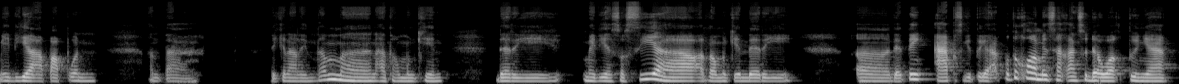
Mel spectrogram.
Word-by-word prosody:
media 165 Hz, -2 st, 0 dB
apapun 160 Hz, +1 st, -4 dB, 0.6 s
entah 145 Hz, -2 st, -9 dB, 0.8 s
dikenalin 155 Hz, -1 st, -5 dB
temen 185 Hz, -7 st, +2 dB
atau 160 Hz, 0 st, -5 dB
mungkin 155 Hz, +1 st, -4 dB, 0.5 s
dari 155 Hz, 0 st, -2 dB, 0.3 s
media 165 Hz, -2 st, -1 dB
sosial 165 Hz, -2 st, +3 dB
atau 160 Hz, -1 st, -1 dB
mungkin 155 Hz, 0 st, -3 dB
dari, 155 Hz, +1 st, -3 dB, 0.6 s
eee, 155 Hz, -2 st, -1 dB
dating 240 Hz, +11 st, +1 dB
apps 165 Hz, 0 st, +3 dB
gitu 160 Hz, +2 st, -6 dB
ya. 155 Hz, -1 st, -1 dB
Aku -, -, -3 dB
tuh 305 Hz, -, +2 dB
kalau 280 Hz, -3 st, +7 dB
misalkan 200 Hz, -4 st, +2 dB
sudah 180 Hz, -2 st, +3 dB
waktunya 160 Hz, -1 st, +2 dB
160 Hz, 120 wpm, -21 LUFS, 155-175 Hz, 0.8 s, kalau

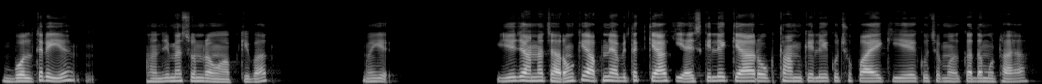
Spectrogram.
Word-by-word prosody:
बोलते 150 Hz, +5 st, +2 dB
रहिए। 165 Hz, -2 st, +2 dB
उ 200 Hz, +1 st, -13 dB, 0.6 s
हाँ 140 Hz, -1 st, -3 dB
जी, 145 Hz, +3 st, -3 dB
मैं 165 Hz, +1 st, 0 dB
सुन 160 Hz, -1 st, -2 dB
रहा 140 Hz, -, +2 dB
हूँ 130 Hz, -2 st, 0 dB
आपकी 115 Hz, +3 st, -6 dB
बात। 130 Hz, +1 st, -4 dB, 0.9 s
मैं 140 Hz, -, -4 dB
ये 145 Hz, -2 st, -3 dB, 1.1 s
ये 155 Hz, +3 st, 0 dB
जानना 175 Hz, -1 st, +4 dB
चाह 155 Hz, -4 st, +3 dB
रहा 140 Hz, -, +3 dB
हूँ 170 Hz, -, -2 dB
कि 200 Hz, -, -1 dB
आपने 180 Hz, +2 st, +1 dB
अभी 165 Hz, -1 st, +1 dB
तक 185 Hz, -, -2 dB
क्या 170 Hz, -1 st, +7 dB
किया? 160 Hz, -5 st, 0 dB
इसके 145 Hz, +5 st, -1 dB
लिए 180 Hz, +1 st, +1 dB
क्या 165 Hz, -2 st, +5 dB
रोकथाम 155 Hz, 0 st, -1 dB
के 160 Hz, -, 0 dB
लिए 155 Hz, 0 st, -2 dB
कुछ 165 Hz, -, -9 dB
उपाय 150 Hz, -3 st, +3 dB
किए, 150 Hz, 0 st, -3 dB
कुछ 150 Hz, 0 st, -9 dB
म 140 Hz, -1 st, -4 dB
कदम 145 Hz, 0 st, 0 dB
उठाया? 140 Hz, +2 st, -3 dB
155 Hz, 215 wpm, -22 LUFS, 145-165 Hz, 1.1 s, क्या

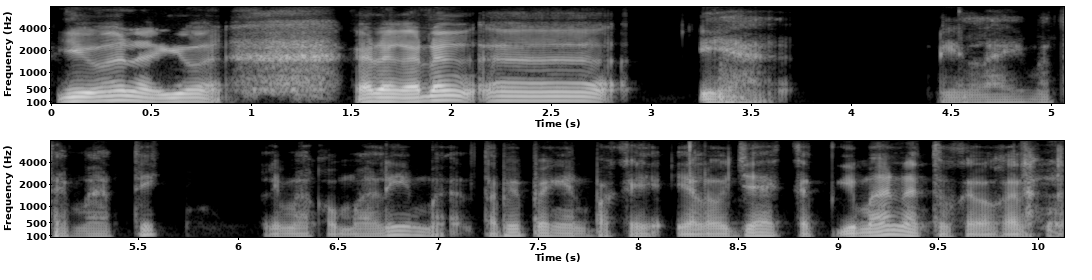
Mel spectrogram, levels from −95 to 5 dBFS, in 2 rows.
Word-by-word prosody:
Gimana 130 Hz, +2 st, +6 dB
gimana, 115 Hz, 0 st, +3 dB, 0.6 s
kadang-kadang, 115 Hz, +6 st, +7 dB
eee, 135 Hz, -1 st, +1 dB, 0.5 s
iya, -, -, -3 dB, 0.9 s
nilai 80 Hz, +2 st, -11 dB
matematik 80 Hz, -1 st, -11 dB, 0.5 s
5,5, 85 Hz, +8 st, -8 dB, 0.2 s
tapi 105 Hz, -1 st, -7 dB
pengen 90 Hz, -5 st, -7 dB
pakai -, -, -10 dB
yellow 80 Hz, +2 st, -3 dB
jacket 100 Hz, +3 st, -6 dB
gimana 105 Hz, -, -1 dB
tuh 75 Hz, -4 st, -10 dB
kalau 70 Hz, -1 st, -7 dB
kata 75 Hz, -1 st, -4 dB
100 Hz, 100 wpm, -23 LUFS, 80-125 Hz, 0.9 s, kadang-kadang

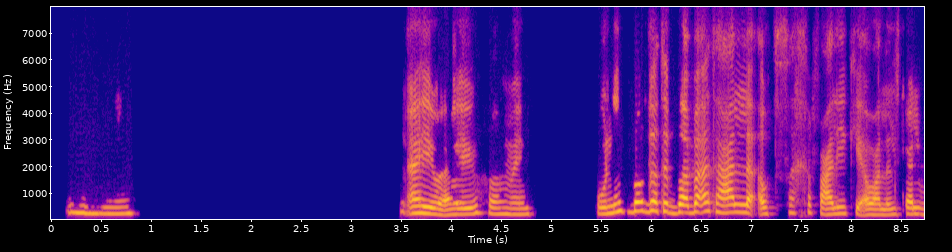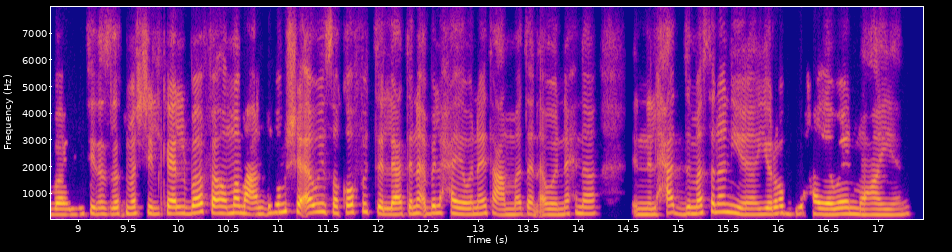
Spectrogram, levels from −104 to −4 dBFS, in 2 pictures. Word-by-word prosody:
اهم. 245 Hz, -3 st, -5 dB, 2.7 s
أيوه، 255 Hz, -6 st, +3 dB, 0.2 s
أيوه، 220 Hz, +4 st, -1 dB
فاهماكِ. 225 Hz, -2 st, -5 dB, 0.7 s
والناس 250 Hz, +7 st, +1 dB
برضه 335 Hz, +1 st, +6 dB
تبدأ 295 Hz, -4 st, +4 dB
بقى 305 Hz, +3 st, +3 dB
تعلّق 285 Hz, -3 st, +2 dB
أو 225 Hz, -, +2 dB
تسخّف 270 Hz, +4 st, -11 dB
عليكِ 240 Hz, +4 st, -1 dB
أو 205 Hz, -, +1 dB
على 200 Hz, 0 st, -1 dB
الكلبة 220 Hz, 0 st, 0 dB
اللي 210 Hz, 0 st, -2 dB
أنتِ 235 Hz, +2 st, -5 dB
نازلة 225 Hz, -1 st, -2 dB
تمشي 240 Hz, +1 st, -3 dB
الكلبة، 245 Hz, +4 st, +3 dB
فهُم 255 Hz, -4 st, +2 dB
ما 265 Hz, -3 st, +4 dB
عندهمش 270 Hz, +8 st, 0 dB
أوي 300 Hz, +3 st, +4 dB
ثقافة 280 Hz, +2 st, 0 dB
الاعتناء 225 Hz, +3 st, +1 dB
بالحيوانات 245 Hz, -2 st, 0 dB
عامةً 210 Hz, +2 st, -3 dB
أو 205 Hz, +1 st, -2 dB
إن 205 Hz, +2 st, -5 dB
إحنا 240 Hz, 0 st, -4 dB, 0.4 s
إن 210 Hz, 0 st, -4 dB
الحد 235 Hz, +2 st, -2 dB
مثلًا 290 Hz, +5 st, 0 dB
ي 220 Hz, -7 st, -1 dB
يربّي 235 Hz, +1 st, -1 dB
حيوان 225 Hz, +1 st, +3 dB
مُعيّن. 205 Hz, +1 st, -4 dB
240 Hz, 130 wpm, -22 LUFS, 220-270 Hz, 2.7 s, برضه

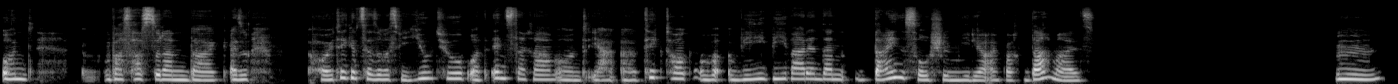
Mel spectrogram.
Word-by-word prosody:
Und, 250 Hz, -3 st, +3 dB, 0.7 s
was 230 Hz, +1 st, -2 dB
hast 245 Hz, -1 st, +3 dB
du -, -, +8 dB
dann 210 Hz, -2 st, +3 dB
da 200 Hz, -2 st, 0 dB
Also, 220 Hz, -1 st, +2 dB, 0.7 s
heute 215 Hz, +8 st, +2 dB
gibt's 295 Hz, -1 st, +1 dB
ja 245 Hz, -, +1 dB
so 225 Hz, 0 st, +1 dB
was 215 Hz, -2 st, -3 dB
wie 200 Hz, -, -2 dB
YouTube, 270 Hz, +4 st, 0 dB
und 200 Hz, -1 st, -1 dB
Instagram, 240 Hz, -6 st, 0 dB
und, 200 Hz, -1 st, -3 dB
ja, 195 Hz, -2 st, -6 dB
äh, 195 Hz, -1 st, -5 dB
TikTok. 290 Hz, -4 st, -1 dB
Und 210 Hz, -8 st, -2 dB, 0.2 s
wie 230 Hz, +4 st, +1 dB
wie 255 Hz, 0 st, +2 dB
wie -, -, -23 dB
war 250 Hz, -1 st, +2 dB
denn 250 Hz, -2 st, 0 dB
dann 235 Hz, -2 st, -1 dB
dein 230 Hz, +8 st, +3 dB
Social 210 Hz, -6 st, -1 dB
Media 190 Hz, -1 st, -1 dB
einfach 195 Hz, -2 st, -5 dB
damals? 190 Hz, -, +2 dB, 2.4 s
Mhm. 240 Hz, +1 st, +3 dB
225 Hz, 140 wpm, -20 LUFS, 205-260 Hz, 2.4 s, du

